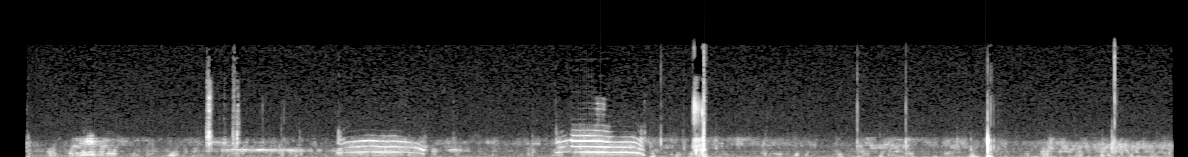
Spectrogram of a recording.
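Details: Sphynx kitten about two months old, calling out because it wants prawn pizza: two clear, drawn-out meows, each rising slightly and then falling, about two seconds apart, heard over a steady household hiss with a few clicks and knocks.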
